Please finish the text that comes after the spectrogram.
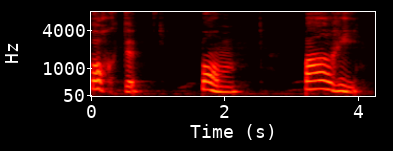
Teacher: Remember, there is no aspiration in letter P. It's not said as P sound.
